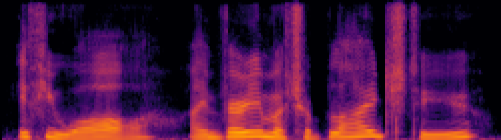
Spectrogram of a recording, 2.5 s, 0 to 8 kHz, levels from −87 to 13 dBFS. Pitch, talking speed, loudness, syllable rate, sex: 210 Hz, 215 wpm, -16 LUFS, 5.8 syllables/s, female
